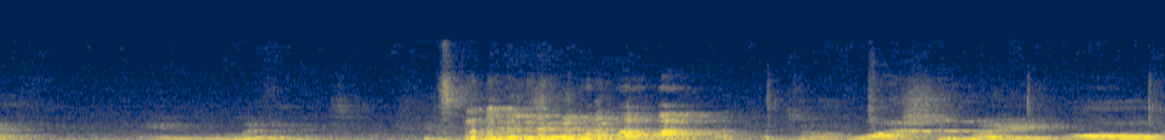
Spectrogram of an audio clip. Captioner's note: audience chuckles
